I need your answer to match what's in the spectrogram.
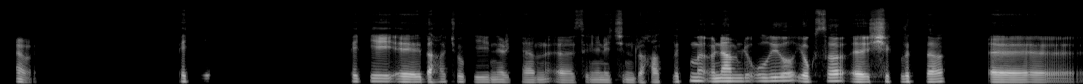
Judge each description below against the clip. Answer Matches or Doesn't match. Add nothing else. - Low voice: Matches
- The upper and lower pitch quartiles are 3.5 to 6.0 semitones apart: Matches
